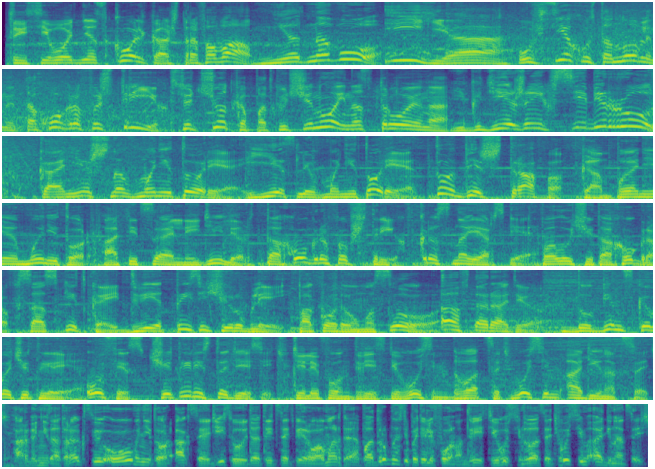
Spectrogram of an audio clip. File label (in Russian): Партнерский рекламный ролик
